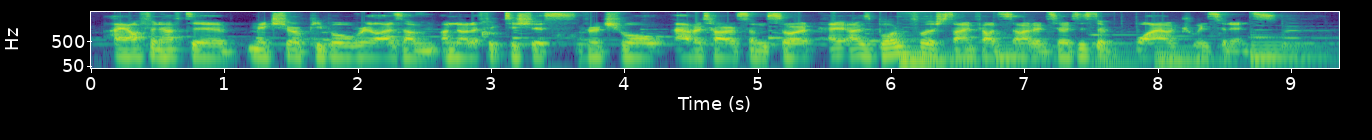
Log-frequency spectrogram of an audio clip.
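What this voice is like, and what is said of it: Australian accent. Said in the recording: “I was born in Australia. I don't know if you noticed this, an accent.”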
